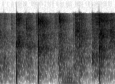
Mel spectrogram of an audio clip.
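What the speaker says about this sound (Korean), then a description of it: "추수의 열매를 인해서 하나님 아버지께 우리 감사의 박수를 올려드립니다" Hands clap in a church thanksgiving service: about five sharp, separate claps at an even, unhurried pace, close and crisp, with a brief voiced sound between them.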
